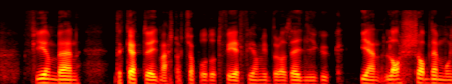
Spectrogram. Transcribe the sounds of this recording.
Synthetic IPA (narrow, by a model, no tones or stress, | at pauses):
filmbɛn | d̪̥ɛkɛt̪ːøːɛɟma̰ːʃnɒkt͡ʃɒpoːd̪o̞t̪feːrfiɒmibøːlɒzɛɟːiɡyk | ijɛnlɒʃːɒbnɛmːo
